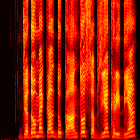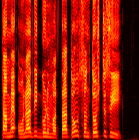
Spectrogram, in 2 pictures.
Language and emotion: Punjabi, happy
